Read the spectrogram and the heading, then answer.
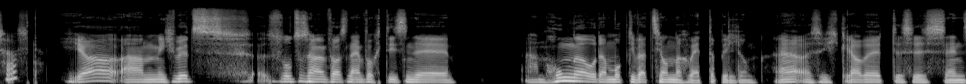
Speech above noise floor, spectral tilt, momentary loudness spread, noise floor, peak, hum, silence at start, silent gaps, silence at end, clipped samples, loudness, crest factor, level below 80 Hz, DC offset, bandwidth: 58 dB; -4.5 dB/octave; 10 LU; -78 dBFS; -2 dBFS; none; 0 s; 4.71-4.76 s, 4.84-4.95 s, 5.09-5.20 s; 0 s; under 0.1%; -20 LUFS; 18 dB; -50 dBFS; under 0.1%; 15 kHz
